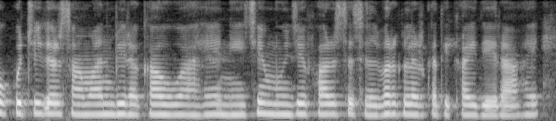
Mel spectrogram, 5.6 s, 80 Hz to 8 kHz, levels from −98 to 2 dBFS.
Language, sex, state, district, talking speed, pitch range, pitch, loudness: Hindi, female, Odisha, Nuapada, 195 wpm, 195-205 Hz, 195 Hz, -16 LUFS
